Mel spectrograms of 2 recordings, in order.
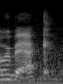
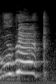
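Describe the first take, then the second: First: It is said flatly, with little energy. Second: It is said brightly, with lots of energy. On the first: The speaker calls it wrong. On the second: The speaker calls it right.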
